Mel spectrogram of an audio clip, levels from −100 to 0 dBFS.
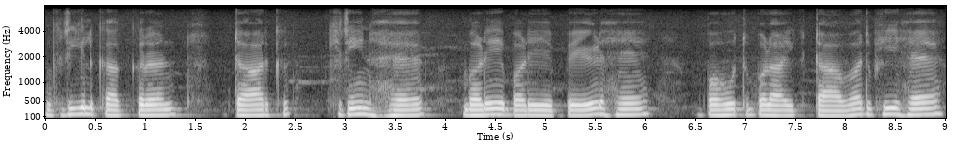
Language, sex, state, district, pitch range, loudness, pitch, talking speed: Hindi, male, Jharkhand, Deoghar, 135-150 Hz, -15 LUFS, 140 Hz, 105 wpm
